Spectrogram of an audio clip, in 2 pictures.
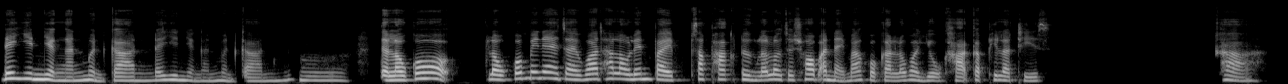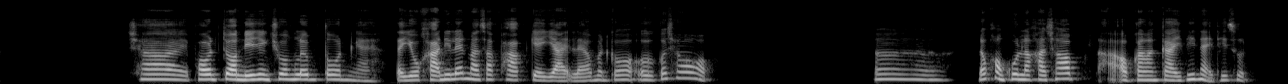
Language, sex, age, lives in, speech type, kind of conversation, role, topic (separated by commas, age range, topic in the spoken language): Thai, female, 45-49, Thailand, conversation, unstructured, none, คุณคิดว่าการออกกำลังกายช่วยให้ชีวิตดีขึ้นอย่างไร?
